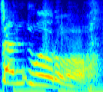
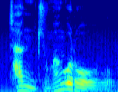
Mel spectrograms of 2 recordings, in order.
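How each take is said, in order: First: It is said forcefully, with strong energy. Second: It is said gently, with little force. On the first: The speaker calls it right. "배에 힘을 주고 해가지고" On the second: The speaker calls it wrong. "충청도 버전으로 점잖게 했습니다. 이렇게 잔중앙으로 뭔가 점잖기는 한데 좀 힘이 없어"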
